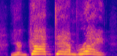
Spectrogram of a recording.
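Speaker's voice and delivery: shrill, very high-pitched, loud yell. Retelling a man yelling from the theater door: imitating someone yelling. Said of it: "he just yells".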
